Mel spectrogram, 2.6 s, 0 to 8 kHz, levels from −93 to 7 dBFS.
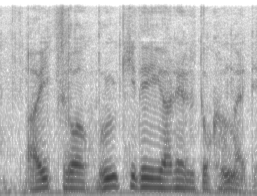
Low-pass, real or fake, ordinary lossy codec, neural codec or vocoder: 7.2 kHz; fake; none; codec, 16 kHz, 2 kbps, FunCodec, trained on LibriTTS, 25 frames a second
